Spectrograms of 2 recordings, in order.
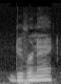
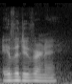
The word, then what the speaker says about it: DuVernay: And then Ava, I'm not saying her name right. – Duvernay. Ava Duvernay.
